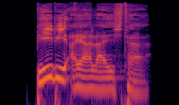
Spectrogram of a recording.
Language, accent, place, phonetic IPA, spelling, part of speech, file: German, Germany, Berlin, [ˈbeːbiʔaɪ̯ɐˌlaɪ̯çtɐ], babyeierleichter, adjective, De-babyeierleichter.ogg
- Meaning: inflection of babyeierleicht: 1. strong/mixed nominative masculine singular 2. strong genitive/dative feminine singular 3. strong genitive plural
